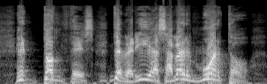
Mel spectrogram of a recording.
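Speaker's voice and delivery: loud roaring, bellowing.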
